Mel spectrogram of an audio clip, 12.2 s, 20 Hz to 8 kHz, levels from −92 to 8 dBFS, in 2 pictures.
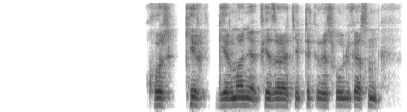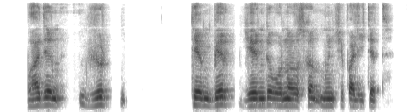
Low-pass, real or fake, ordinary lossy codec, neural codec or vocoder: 7.2 kHz; real; none; none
